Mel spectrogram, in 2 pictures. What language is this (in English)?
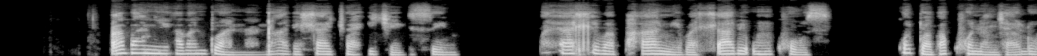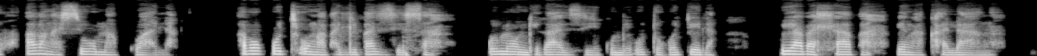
North Ndebele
